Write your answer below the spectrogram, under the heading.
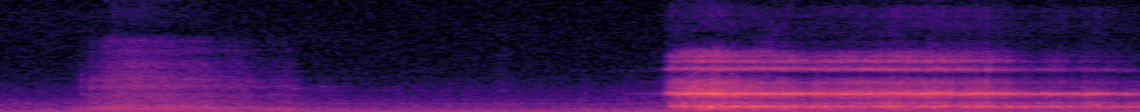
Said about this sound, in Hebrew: נתחיל בארבע נשימות עמוקות.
